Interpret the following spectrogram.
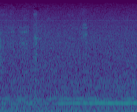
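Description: Near silence: room tone with a faint steady hum and one small tick about half a second in.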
